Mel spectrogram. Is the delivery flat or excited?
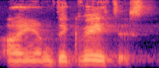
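flat. It is said flatly, without feeling.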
